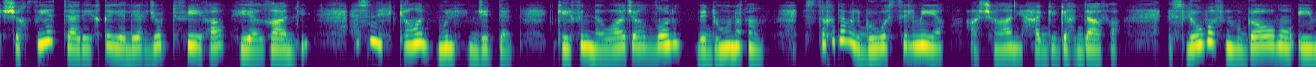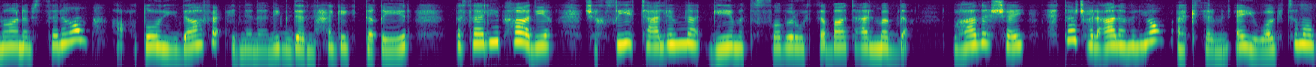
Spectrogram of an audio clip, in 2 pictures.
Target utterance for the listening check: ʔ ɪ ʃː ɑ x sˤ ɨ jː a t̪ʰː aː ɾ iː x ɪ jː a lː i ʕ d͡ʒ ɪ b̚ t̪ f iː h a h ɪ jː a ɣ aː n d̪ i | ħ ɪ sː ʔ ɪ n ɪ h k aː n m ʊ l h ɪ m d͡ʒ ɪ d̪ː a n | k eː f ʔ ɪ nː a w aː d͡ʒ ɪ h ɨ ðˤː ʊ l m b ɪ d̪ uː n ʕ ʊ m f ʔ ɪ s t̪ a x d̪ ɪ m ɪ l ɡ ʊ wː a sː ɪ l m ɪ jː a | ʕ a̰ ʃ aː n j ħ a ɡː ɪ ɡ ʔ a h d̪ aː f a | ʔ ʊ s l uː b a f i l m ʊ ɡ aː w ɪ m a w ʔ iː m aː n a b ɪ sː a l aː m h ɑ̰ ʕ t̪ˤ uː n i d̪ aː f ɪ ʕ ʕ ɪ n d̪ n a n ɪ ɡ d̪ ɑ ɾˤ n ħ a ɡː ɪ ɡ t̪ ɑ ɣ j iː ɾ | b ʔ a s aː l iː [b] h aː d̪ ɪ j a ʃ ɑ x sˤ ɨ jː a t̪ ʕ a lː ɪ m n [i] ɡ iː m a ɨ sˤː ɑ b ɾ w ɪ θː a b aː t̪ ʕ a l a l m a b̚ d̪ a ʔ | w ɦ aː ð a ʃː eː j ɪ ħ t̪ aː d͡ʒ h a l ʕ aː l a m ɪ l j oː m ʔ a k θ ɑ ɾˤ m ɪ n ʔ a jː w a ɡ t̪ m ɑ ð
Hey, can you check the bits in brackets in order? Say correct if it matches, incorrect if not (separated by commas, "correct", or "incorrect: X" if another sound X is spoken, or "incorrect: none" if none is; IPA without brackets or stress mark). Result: correct, incorrect: a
